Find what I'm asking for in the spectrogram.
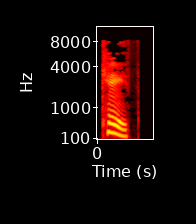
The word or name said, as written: caith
